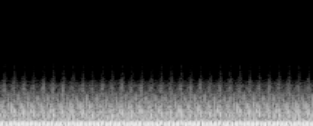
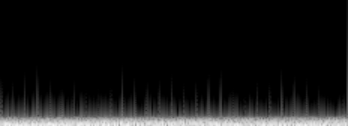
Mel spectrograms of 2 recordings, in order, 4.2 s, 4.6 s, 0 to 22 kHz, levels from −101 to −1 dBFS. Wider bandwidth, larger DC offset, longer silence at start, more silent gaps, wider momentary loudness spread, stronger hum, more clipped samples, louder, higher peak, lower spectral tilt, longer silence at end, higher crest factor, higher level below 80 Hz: first, 1.5 kHz vs 0.2 kHz; first, 0.6% vs under 0.1%; about the same, 0 s vs 0 s; neither; second, 0 LU vs 3 LU; neither; neither; first, -20 LUFS vs -24 LUFS; about the same, -4 dBFS vs -4 dBFS; second, -17 dB/octave vs -20.5 dB/octave; about the same, 0 s vs 0 s; about the same, 10 dB vs 10 dB; about the same, -16 dBFS vs -16 dBFS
